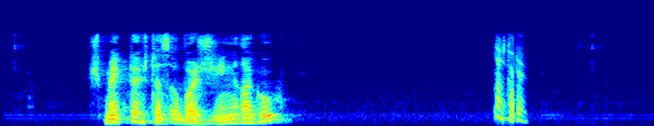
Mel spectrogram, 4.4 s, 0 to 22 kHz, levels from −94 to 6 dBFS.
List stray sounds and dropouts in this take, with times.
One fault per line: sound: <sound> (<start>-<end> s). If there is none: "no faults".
sound: chirp (3.3-3.5 s)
